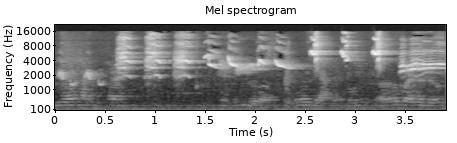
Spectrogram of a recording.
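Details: White-rumped shama singing to call a female: a rapid run of varied loud whistles and harsh squeaky notes, some sliding down, others rising, phrases following each other without pause over a steady low hum.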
